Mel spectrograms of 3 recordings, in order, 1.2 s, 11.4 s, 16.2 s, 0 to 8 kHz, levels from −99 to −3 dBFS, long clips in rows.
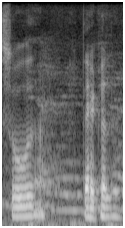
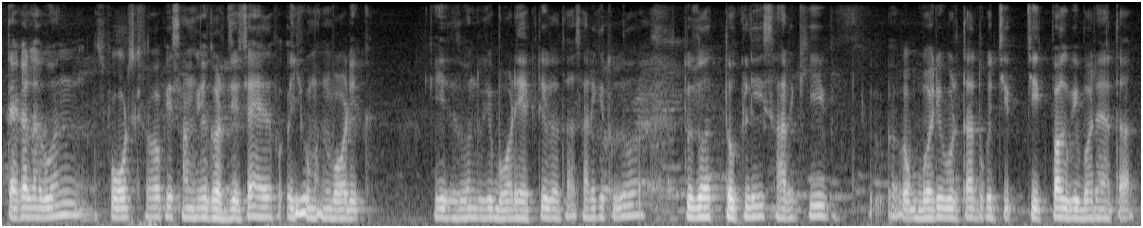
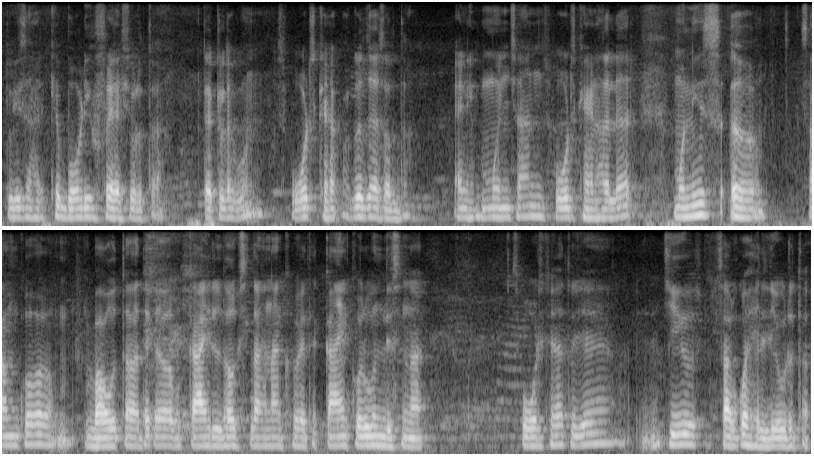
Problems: constant background noise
